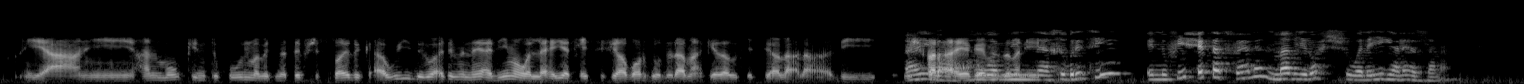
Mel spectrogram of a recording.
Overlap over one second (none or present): present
